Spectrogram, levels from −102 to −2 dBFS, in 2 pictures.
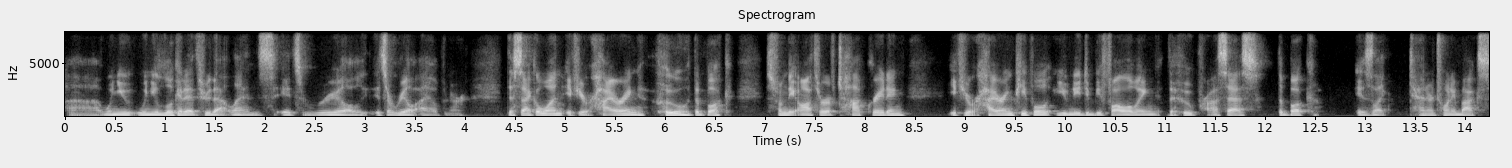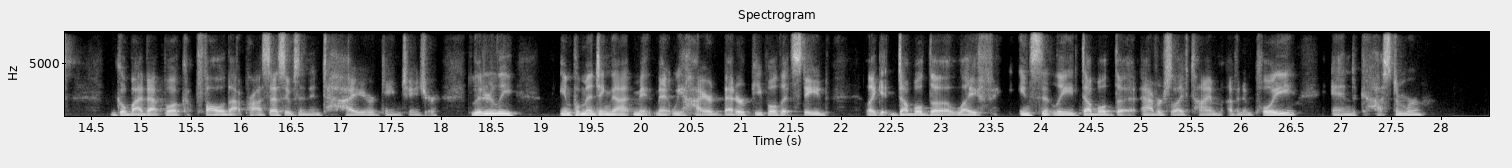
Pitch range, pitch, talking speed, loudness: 95-120 Hz, 105 Hz, 190 wpm, -25 LUFS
